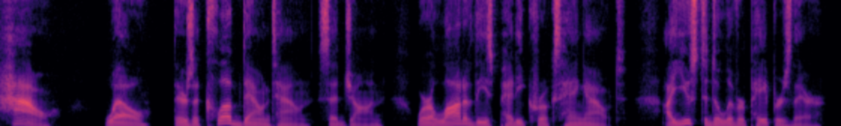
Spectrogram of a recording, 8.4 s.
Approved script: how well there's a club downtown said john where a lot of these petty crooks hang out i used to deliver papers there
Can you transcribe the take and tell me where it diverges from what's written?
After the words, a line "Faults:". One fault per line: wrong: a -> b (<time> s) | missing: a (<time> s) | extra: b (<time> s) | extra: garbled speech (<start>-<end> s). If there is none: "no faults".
how well there's a club downtown said john where a lot of these petty crooks hang out i used to deliver papers there
Faults:
no faults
